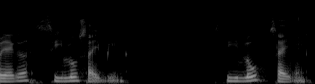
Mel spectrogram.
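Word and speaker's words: psilocybin: cyber से हो जाएगा सिलो साइबीन सिलो साइमन पी साइलेंट है इसमें हो जाएगा सिलो साइबीन य हो जाएगा सिलो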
